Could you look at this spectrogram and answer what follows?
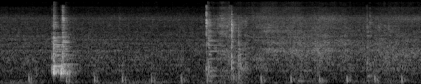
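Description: Pointed gourd frying in a pan, steady close sizzle beneath repeated scraping strokes of stirring, with two louder bursts as pieces are turned in the hot oil.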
